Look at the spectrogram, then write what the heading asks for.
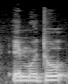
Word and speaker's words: Emoto: Euh, essaie de le mettre comme ça se prononce, tu vois, Masaru, enfin avec un S à la place d'un Z, Emoto, E-M-O-T-O.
